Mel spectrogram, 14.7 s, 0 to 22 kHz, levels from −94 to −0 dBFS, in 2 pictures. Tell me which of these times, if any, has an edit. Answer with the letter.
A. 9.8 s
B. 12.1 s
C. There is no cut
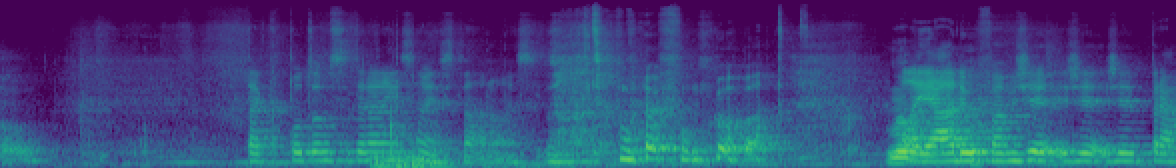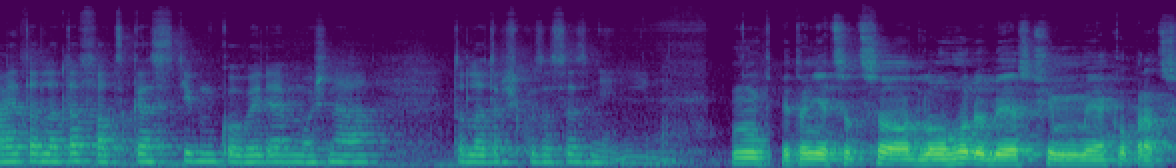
B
